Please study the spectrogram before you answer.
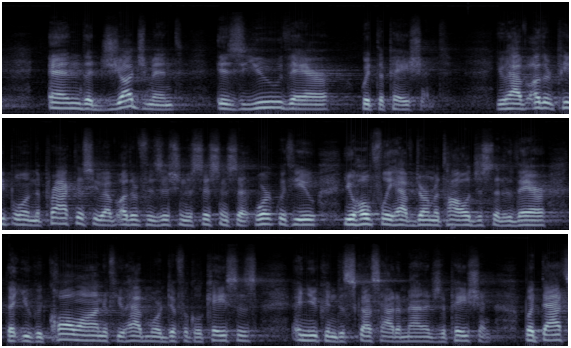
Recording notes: From the SDPA 14th Annual Fall Dermatology Conference 2016, held November 2 – 6 in Las Vegas, Nevada.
